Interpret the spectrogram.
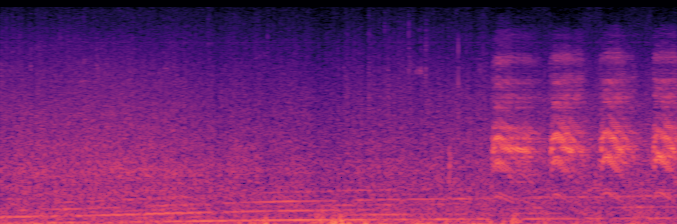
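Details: Crow in a tree being called down for dinner: a low background hum for several seconds, then a series of four harsh, evenly spaced caws at the end.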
